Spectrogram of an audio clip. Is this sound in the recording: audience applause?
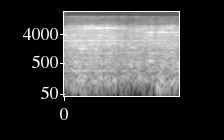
no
